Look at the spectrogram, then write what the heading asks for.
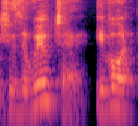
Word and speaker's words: Ifon: Yvonne. Her name is spelled IFON. You know the Welsh.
